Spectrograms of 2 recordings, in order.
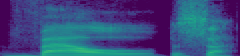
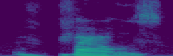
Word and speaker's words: valves: This word, by the way, here, everyone, is pronounced valves. Valves. Valves. Ming Ang, can you say that for me, please? Valves. Vowels. Valves. Good. Pronounced valves.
